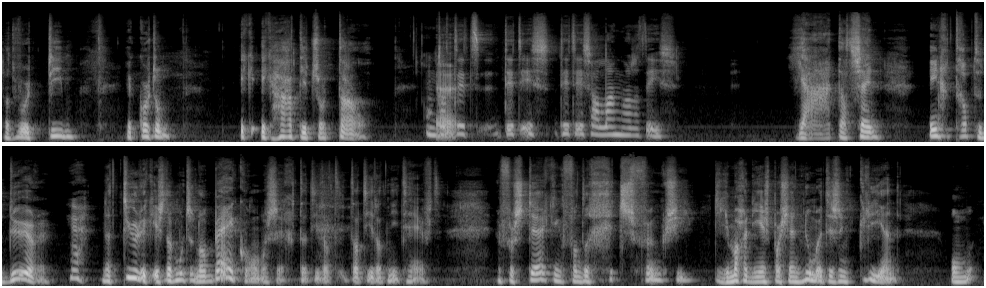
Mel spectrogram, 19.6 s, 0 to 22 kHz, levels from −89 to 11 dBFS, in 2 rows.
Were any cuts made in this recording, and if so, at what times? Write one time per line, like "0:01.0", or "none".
0:16.9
